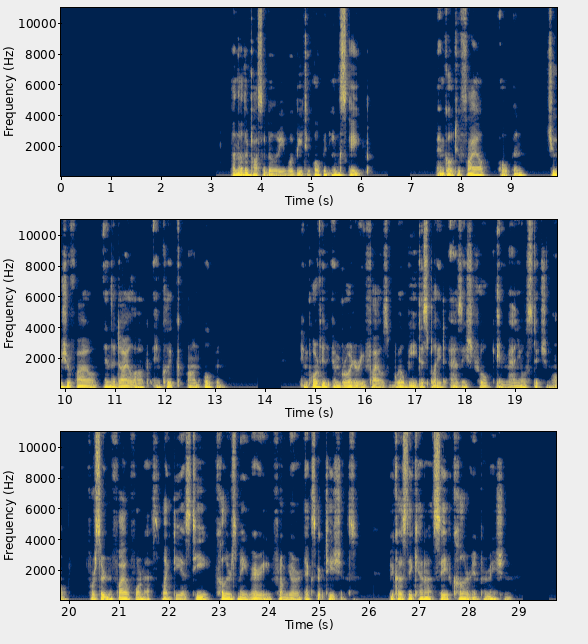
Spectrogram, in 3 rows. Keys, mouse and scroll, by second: 1.2-1.5 ctrl+scroll down 2, 3.0 click, 3.3 click, 4.8 click, 7.3 click, 8.6 click, 10.7 click, 16.8 click, 17.5 click, 19.7 click.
